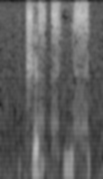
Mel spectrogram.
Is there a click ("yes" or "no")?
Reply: no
